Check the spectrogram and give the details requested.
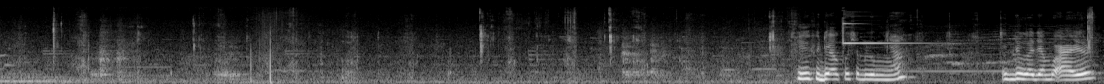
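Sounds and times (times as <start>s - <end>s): mouth chewing crisp fruit: 0.0s - 8.2s.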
